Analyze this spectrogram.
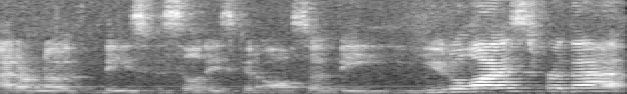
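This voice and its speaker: A woman's fairly low voice at a very fast pace, with noticeable background noise and audible room echo. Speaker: community member presenting to committee. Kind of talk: presentation at public meeting. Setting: county committee meeting.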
